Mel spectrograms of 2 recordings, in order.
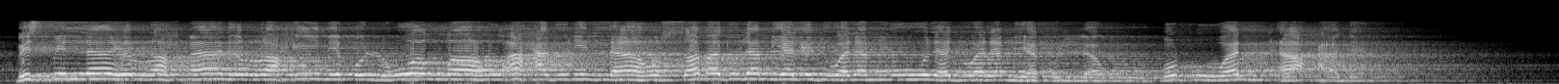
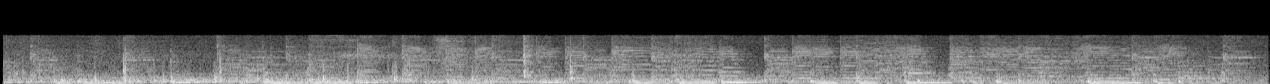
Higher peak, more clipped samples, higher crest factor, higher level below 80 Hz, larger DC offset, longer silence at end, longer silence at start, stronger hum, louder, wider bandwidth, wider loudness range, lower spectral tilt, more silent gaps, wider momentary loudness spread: about the same, -2 dBFS vs 0 dBFS; neither; about the same, 12 dB vs 12 dB; second, -52 dBFS vs -18 dBFS; about the same, 0.3% vs 0.3%; first, 1.2 s vs 0 s; about the same, 0.15 s vs 0.05 s; neither; about the same, -12 LUFS vs -13 LUFS; first, 8 kHz vs 4 kHz; first, 5 LU vs 2 LU; second, -4.5 dB/octave vs -11.5 dB/octave; neither; first, 8 LU vs 5 LU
